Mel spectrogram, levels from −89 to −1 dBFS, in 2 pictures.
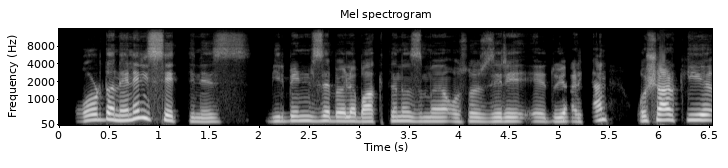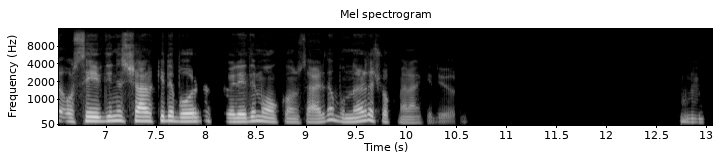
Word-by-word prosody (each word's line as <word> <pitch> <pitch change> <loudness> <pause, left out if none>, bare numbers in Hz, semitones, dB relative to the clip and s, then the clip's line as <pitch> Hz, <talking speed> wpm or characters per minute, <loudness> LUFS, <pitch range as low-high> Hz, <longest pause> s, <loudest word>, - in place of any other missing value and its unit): orada 210 +8 +3
neler 195 +8 +5
hissettiniz 180 - -1 0.2
birbirinize, 170 +2 -1
böyle, 160 -1 +3
baktınız 160 +1 0
mı 155 0 -1
o 145 -1 -4
sözleri, 155 +1 -2
eee, 150 -1 -4
duyarken? 150 - -2 0.3
O 175 - 0
şarkıyı 205 +1 +4
o 150 -1 -5
sevdiğiniz 165 +3 0
şarkıyı 170 +1 +1
da 175 -3 -1
bu 150 0 +3
arada 155 +2 -2
söyledi 140 +3 -1
mi 170 - -3
o 140 -3 -3
konserde? 130 - -9
Bunları 140 +5 -4
da 195 - -2
çok 135 -5 -14
merak 110 -2 -17
ediyorum. - - -27 2.1
Hıı. 130 -1 -17
155 Hz, 135 wpm, -22 LUFS, 145-175 Hz, 2.1 s, neler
